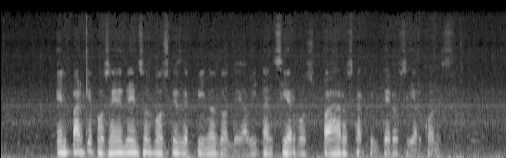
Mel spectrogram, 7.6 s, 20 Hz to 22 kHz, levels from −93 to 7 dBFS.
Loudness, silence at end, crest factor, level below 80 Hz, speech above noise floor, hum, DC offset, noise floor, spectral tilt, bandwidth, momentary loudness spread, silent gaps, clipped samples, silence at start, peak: -19 LUFS; 0.65 s; 18 dB; -40 dBFS; 28 dB; none; under 0.1%; -46 dBFS; -8 dB/octave; 13 kHz; 14 LU; none; under 0.1%; 0.1 s; -2 dBFS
